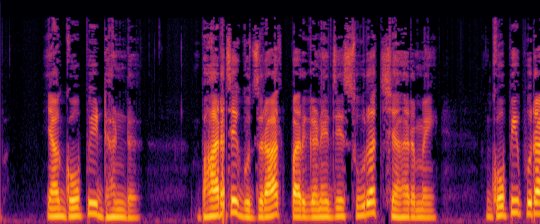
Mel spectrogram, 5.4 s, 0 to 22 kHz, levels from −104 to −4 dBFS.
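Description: A speech clip with one glitch: from about 2.20 to 2.26 s there's a short burst of damaged data in the compressed stream. Bad bytes tripped the decoder, which lost its footing for roughly 60 ms before locking back onto valid frames.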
